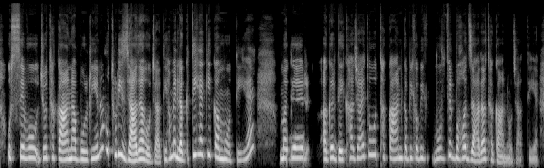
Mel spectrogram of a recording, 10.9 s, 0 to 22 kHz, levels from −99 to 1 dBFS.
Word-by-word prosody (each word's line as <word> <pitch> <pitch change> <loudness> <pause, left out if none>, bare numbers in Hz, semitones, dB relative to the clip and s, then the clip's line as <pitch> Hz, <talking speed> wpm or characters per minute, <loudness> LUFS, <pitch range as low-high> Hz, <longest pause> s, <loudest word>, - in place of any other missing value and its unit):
उससे 245 +2 0
वो 245 -3 +1
जो 245 - +2
थकान 220 -2 +4
आप 225 -2 +1
बोल 200 -1 +1
रही 225 - +3
हैं 250 - +3
ना - - -3
वो 425 -1 +1
थोड़ी 325 0 +6
ज़्यादा 200 -2 +5
हो 160 - -2
जाती 145 +9 -5
है, 215 - -12
हमें 285 +5 +1
लगती 205 +7 +4
है 335 - +3
कि - - +4
कम 240 -3 +5
होती 185 0 -9
है, 295 - -2 0.6
मगर 235 0 +1 0.3
अगर 225 +4 +2
देखा 210 +4 0
जाए 245 +2 -3
तो 325 +4 -5
वो 320 - -1
थकान 235 -2 -2
कभी-कभी 235 0 -3 0.2
वो 225 +2 -4
फिर 310 - -1
बहुत 245 0 0
ज़्यादा 195 +1 0
थकान 150 -7 -7
हो - - -10
जाती - - -17
है, - - -14
230 Hz, 210 wpm, -20 LUFS, 205-250 Hz, 0.6 s, थोड़ी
